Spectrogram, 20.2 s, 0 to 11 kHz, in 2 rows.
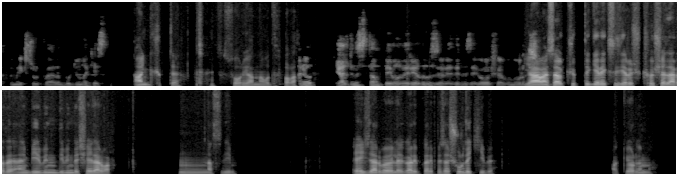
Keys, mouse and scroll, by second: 3.1 alt+click, 3.3 middle click, 4.1-6.0 alt+shift+drag, 6.0 middle click, 7.0 alt+shift+click, 8.9 shift+click, 11.0 alt+shift+click, 11.7 alt+shift+click, 12.2 middle click, 12.8-14.1 scroll up 1, 14.4-15.7 alt+shift+drag, 16.0-17.6 shift+drag, 17.6 ctrl+b.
